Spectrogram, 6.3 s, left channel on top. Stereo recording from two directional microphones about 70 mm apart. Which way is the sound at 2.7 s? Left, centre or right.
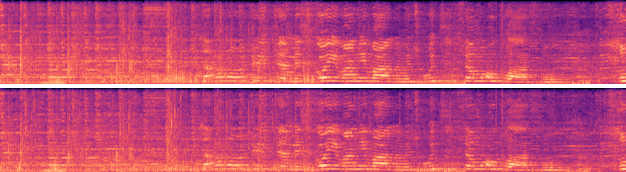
Centre.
